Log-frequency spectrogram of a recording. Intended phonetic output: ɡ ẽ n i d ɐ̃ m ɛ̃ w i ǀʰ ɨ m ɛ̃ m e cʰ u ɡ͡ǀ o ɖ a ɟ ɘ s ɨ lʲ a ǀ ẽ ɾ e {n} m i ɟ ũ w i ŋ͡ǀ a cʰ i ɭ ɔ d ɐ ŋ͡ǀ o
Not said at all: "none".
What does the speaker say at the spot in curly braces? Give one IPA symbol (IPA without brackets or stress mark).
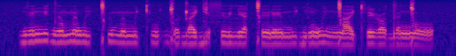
none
